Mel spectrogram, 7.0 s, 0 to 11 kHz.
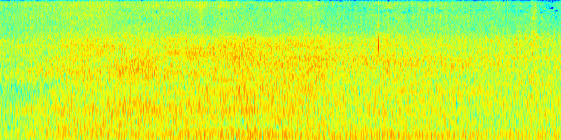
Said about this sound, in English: There's 9 18-wheeler trucks right here. I'm walking by. There's a factory, so I'm a... Well, damn, there's like 12 trucks.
